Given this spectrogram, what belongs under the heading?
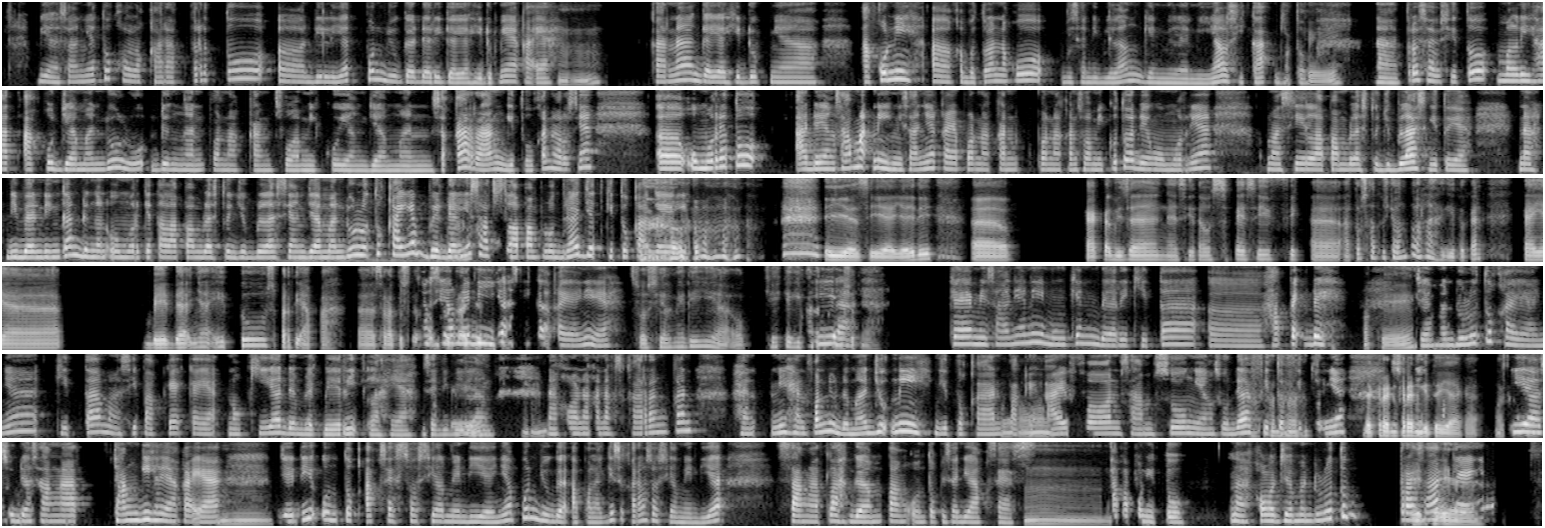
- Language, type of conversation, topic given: Indonesian, podcast, Bagaimana perbedaan nilai keluarga antara generasi tua dan generasi muda?
- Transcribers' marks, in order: chuckle; tapping; in English: "handphone"; chuckle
